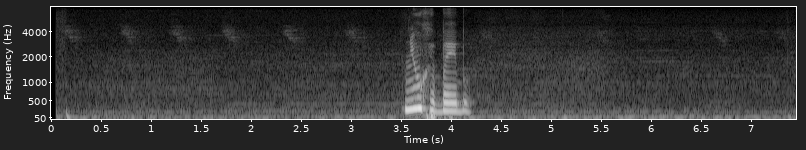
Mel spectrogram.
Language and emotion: Russian, neutral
